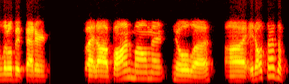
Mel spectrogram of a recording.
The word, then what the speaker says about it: Bon Moment Nola: Um but the website is I'm just going to phonetically pronounce it. It's Bon Moment Nola.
